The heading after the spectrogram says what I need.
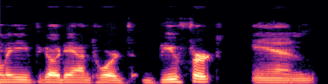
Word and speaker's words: Beaufort: That must be North Carolina, because that South Carolina is Beaufort with a T. Beaufort.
